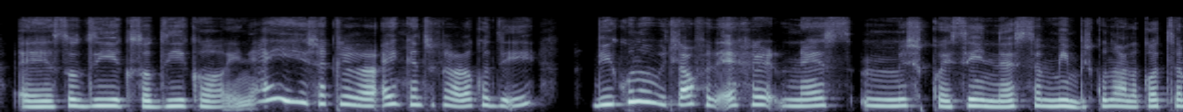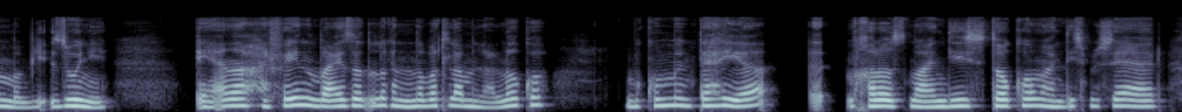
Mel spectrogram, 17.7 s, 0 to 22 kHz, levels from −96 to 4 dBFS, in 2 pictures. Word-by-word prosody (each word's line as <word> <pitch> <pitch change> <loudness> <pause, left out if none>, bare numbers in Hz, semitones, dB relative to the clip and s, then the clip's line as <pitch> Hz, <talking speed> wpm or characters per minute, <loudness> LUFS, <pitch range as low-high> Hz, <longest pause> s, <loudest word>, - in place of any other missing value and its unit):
آآ، 200 0 +2
صديق، 225 +1 +1
صديقة 210 -1 0
يعني، - - -6
أي 405 -4 +3
شكل 305 -1 -2
أًيًا 255 +6 +2
كان 275 -1 -3
شكل 265 0 -8
العلاقة 230 +3 0
دي 230 -2 -3
إيه، 260 +9 -5 0.4
بيكونوا 320 +8 +3
بيطلعوا 275 0 +2
في 285 - -19
الآخر 255 +3 -1
ناس 235 +2 -2
مش 230 0 0
كويسين، 210 0 +1
ناس 210 +2 0
سامِين، 220 -3 +3
بتكون 220 +4 -3
علاقات 215 +1 -1
سامّة، 215 -4 0
بيأذوني. 190 +1 0 0.6
يعني 200 +1 -2
أنا 235 +1 +3
حرفيًا 235 +3 0
بابقي 230 -5 +3
عايزة 225 +2 +2
أقول 230 +1 -3
لك 245 -1 -1
إن 215 -3 +1
أنا 215 +1 +1
باطلع 230 +1 -1
من 215 -2 -1
العلاقة، 240 +9 -3 0.6
باكون 210 +3 -3
منتهية، 240 -1 0 0.3
آآ، - - -9 0.2
خلاص، 215 -1 +2
ما 205 - +1
عنديش 215 +4 0
طاقة، 230 +1 +2
ما 235 -2 0
عنديش 210 +3 -5
مشاعر، 220 -2 -2
225 Hz, 160 wpm, -23 LUFS, 210-245 Hz, 0.6 s, أي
